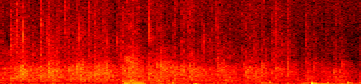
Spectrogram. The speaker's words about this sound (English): Happy Mother's Day to all of my moms. Somebody clap for that. Come on.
